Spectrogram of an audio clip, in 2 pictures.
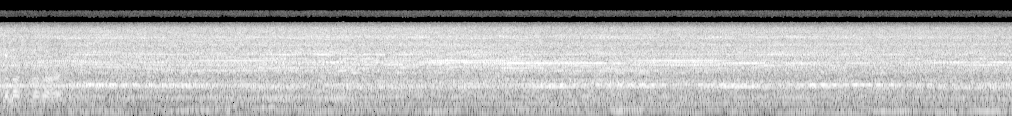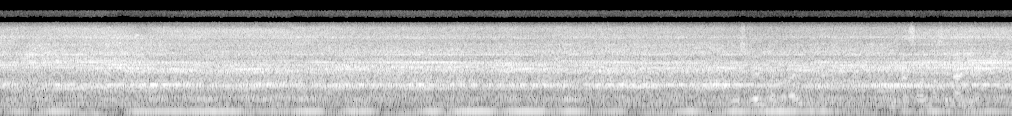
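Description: Electric motors of a glass beveling machine hum.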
